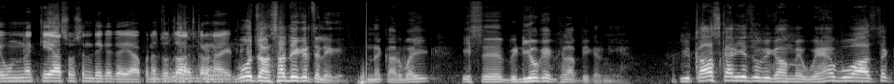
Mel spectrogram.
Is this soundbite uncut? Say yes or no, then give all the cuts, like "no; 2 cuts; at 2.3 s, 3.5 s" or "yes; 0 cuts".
no; 2 cuts; at 3.7 s, 6.7 s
